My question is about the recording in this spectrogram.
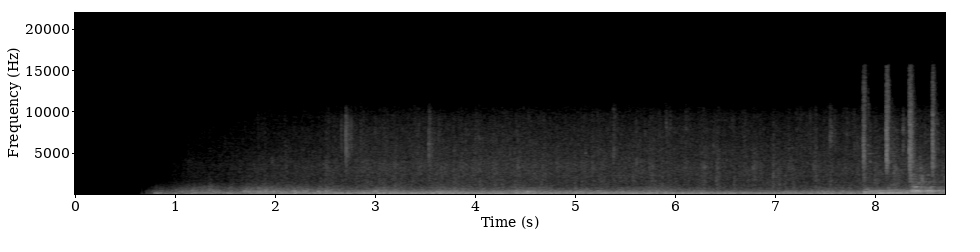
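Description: Animated-cartoon rain sound effect: steady rainfall fading in after a brief silence, about half a second in, then holding with a deep rumbling undertone and a few faint drip ticks.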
